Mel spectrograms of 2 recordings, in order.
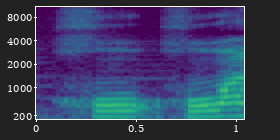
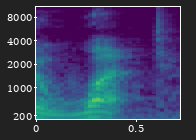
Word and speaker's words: What: るんですけども、 Hoa ではなくて What、ですね。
